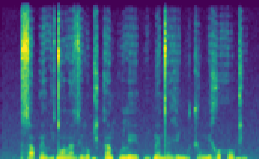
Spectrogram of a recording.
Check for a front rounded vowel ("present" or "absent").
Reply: absent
